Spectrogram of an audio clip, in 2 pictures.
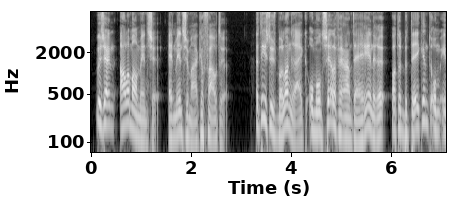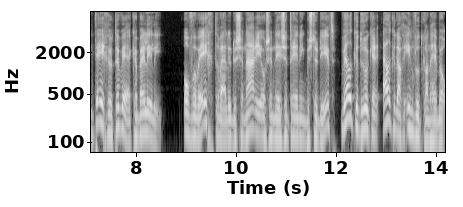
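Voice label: Dutch, male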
